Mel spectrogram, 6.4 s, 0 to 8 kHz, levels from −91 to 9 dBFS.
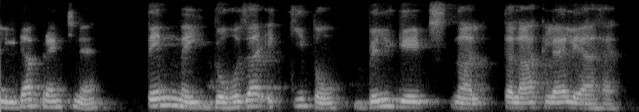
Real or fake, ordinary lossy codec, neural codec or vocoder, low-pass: real; Opus, 16 kbps; none; 7.2 kHz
